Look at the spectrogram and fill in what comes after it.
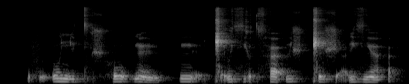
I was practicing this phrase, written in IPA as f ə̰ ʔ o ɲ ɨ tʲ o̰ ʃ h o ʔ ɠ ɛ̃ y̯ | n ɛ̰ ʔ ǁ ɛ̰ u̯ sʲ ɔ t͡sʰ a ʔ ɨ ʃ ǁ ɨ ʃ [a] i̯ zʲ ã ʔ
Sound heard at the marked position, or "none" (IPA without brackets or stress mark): a̰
